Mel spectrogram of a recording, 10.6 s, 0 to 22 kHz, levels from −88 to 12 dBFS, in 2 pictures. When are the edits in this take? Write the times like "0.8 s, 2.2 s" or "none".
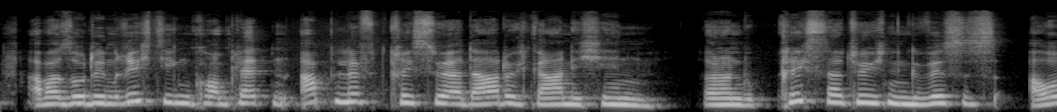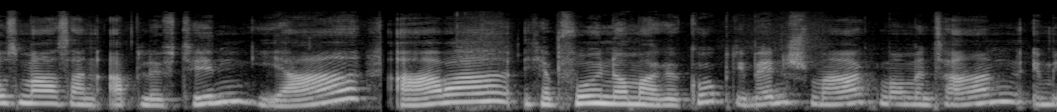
none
